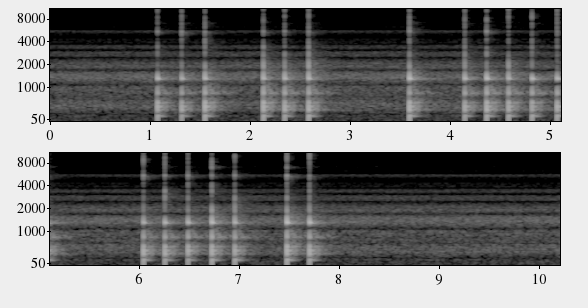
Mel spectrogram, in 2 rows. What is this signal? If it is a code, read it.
Tap code, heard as knocks on wood, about 4 knocks a second, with room echo. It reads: NEW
